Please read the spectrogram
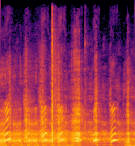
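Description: Several people laughing together in a run of short, quick laugh pulses, about six a second.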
